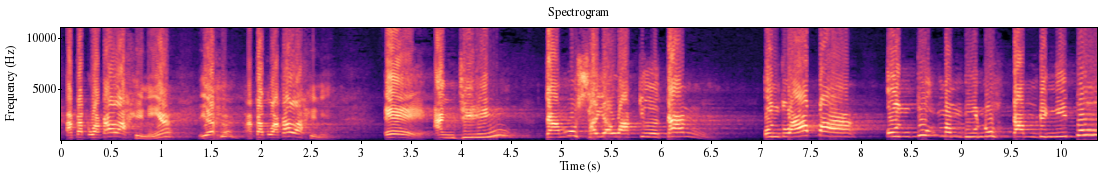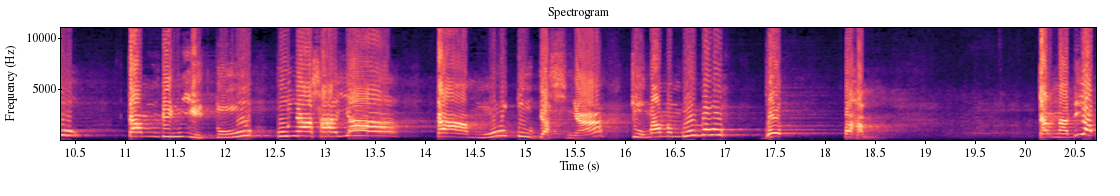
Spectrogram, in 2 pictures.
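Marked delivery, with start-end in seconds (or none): 3.2-17.0 slow, high, raised-voice order; mock solemn command. Master appoints his dog to kill the goat, slow mock command. 17.4-17.6 one loud mock woof; imitated dog bark. Dog answers its master's order, imitated bark. Dog barks back in reply.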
